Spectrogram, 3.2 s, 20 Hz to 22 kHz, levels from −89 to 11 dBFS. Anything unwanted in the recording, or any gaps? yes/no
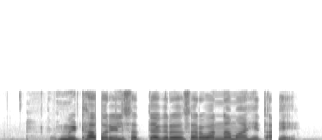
yes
